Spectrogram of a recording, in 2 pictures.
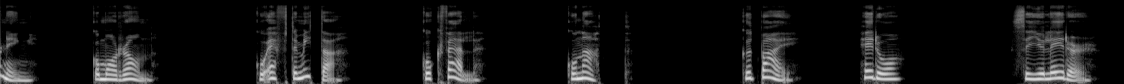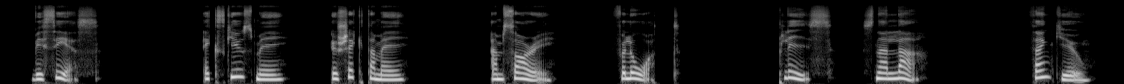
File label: saying hello, swedish; swedish beginners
